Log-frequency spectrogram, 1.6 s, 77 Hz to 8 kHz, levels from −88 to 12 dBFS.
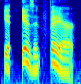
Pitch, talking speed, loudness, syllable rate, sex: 200 Hz, 110 wpm, -18 LUFS, 2.9 syllables/s, female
